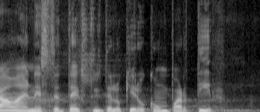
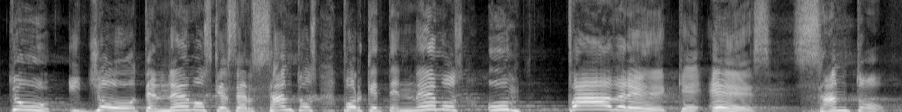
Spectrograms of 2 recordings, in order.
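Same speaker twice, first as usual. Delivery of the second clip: slow, loud, shouting peak on "yo"; shouted climax; 10 semitones higher, 9 dB louder, much slower than usual. Acted. Preacher shouting "santos" and "Padre" at the congregation. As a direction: shout "Tú y yo" slowly at full force. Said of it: "repeated with a shout".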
